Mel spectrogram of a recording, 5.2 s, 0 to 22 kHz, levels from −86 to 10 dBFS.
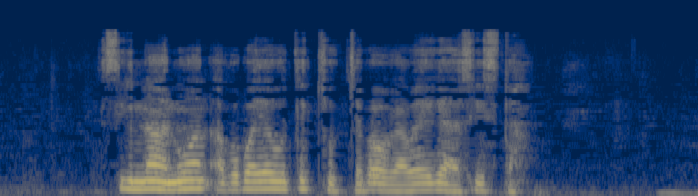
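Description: A speech recording with heavy HE-AAC compression damage across its whole length. The treble sounds bright but false, and s sounds come out gritty and metallic. That points to the likely cause, spectral band replication: only the lower band is truly coded, and the upper band is rebuilt by copying it upward, so its harmonics don't line up. Content stops at about 11.1 kHz, and the coarseness fits a bitrate around 12 kbps. Plain low-bitrate coding would sound dull and muffled instead.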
